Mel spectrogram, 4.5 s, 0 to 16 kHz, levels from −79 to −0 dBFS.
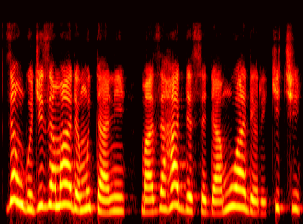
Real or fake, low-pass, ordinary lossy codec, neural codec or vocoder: real; 10.8 kHz; Opus, 32 kbps; none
